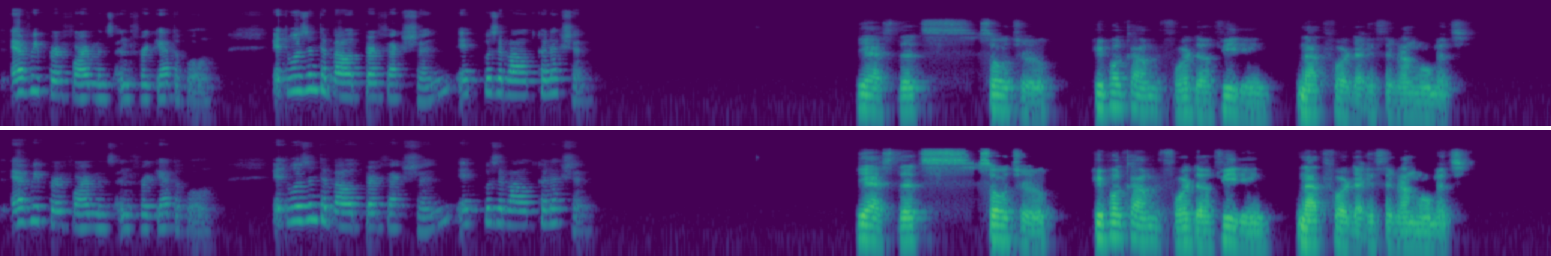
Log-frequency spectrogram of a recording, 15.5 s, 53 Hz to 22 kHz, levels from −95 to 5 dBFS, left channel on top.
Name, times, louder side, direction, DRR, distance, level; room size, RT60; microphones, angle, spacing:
voice 1, 0.0-2.1 2.5-5.9, left 3 dB, 45° left, 1.3 m, -42 dB
voice 2, 8.6-10.5 10.9-12.7 13.0-14.7, right 6 dB, 85° right, 0.5 m, -31 dB
8.3 x 5.3 x 3.8 m
head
